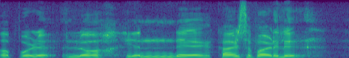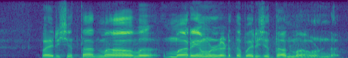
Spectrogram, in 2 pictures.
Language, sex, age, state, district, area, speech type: Malayalam, male, 45-60, Kerala, Thiruvananthapuram, rural, spontaneous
